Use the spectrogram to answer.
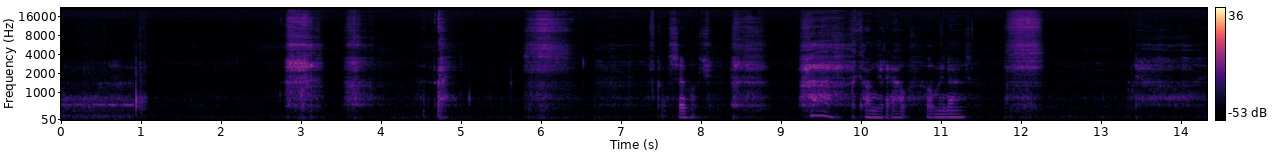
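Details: Several short forceful nasal bursts with gasping inhalations between them: a sneezing fit deliberately set off by sniffing strong-smelling flowers/pollen to provoke an allergy attack.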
